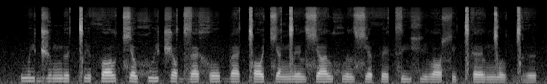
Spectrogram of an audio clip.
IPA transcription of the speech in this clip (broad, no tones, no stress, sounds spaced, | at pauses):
w i d͡ʒ o ŋ ɘ ǀ i θ ɒ l t͡ɕ a xʷ i t͡ʃ ɒ d͡z æ x o b æ ǀ ɒ t͡ɕ a ŋ͡ǀ e l ɕ a l xʷ ɛ l ɕ ɛ θ e t͡s i x i l ɒ ɬ i ǀʰ ɛ l ŋ͡ǀ o l ɡ͡ǀ ɘ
